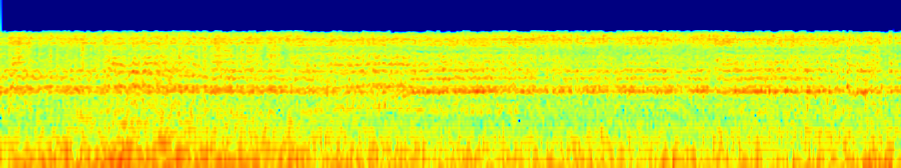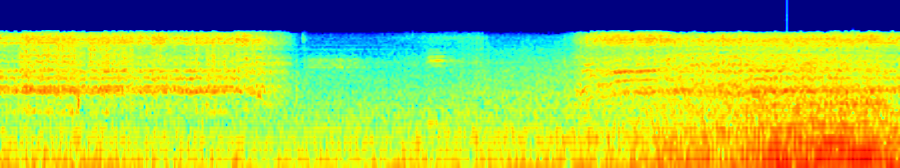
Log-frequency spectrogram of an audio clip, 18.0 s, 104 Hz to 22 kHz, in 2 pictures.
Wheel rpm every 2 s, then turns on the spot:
160, 160, 160, 160, 160, 140, 10, 80, 160.
12-14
